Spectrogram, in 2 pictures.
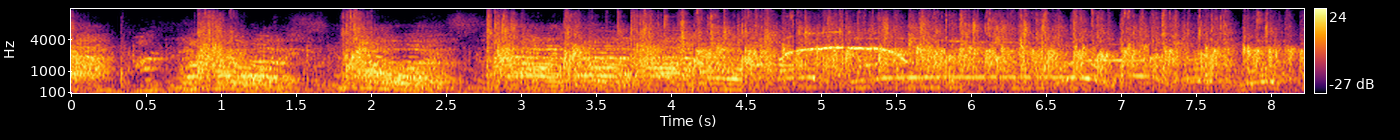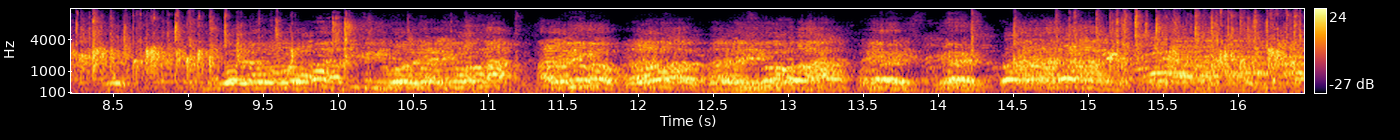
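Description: Young men in a team huddle shout together.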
